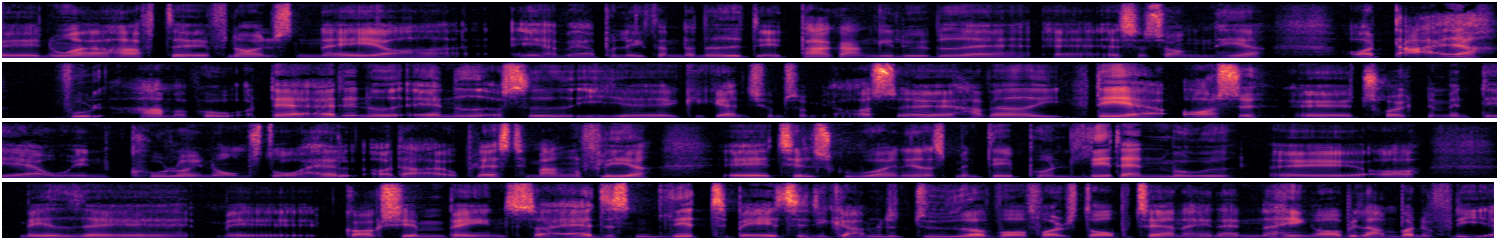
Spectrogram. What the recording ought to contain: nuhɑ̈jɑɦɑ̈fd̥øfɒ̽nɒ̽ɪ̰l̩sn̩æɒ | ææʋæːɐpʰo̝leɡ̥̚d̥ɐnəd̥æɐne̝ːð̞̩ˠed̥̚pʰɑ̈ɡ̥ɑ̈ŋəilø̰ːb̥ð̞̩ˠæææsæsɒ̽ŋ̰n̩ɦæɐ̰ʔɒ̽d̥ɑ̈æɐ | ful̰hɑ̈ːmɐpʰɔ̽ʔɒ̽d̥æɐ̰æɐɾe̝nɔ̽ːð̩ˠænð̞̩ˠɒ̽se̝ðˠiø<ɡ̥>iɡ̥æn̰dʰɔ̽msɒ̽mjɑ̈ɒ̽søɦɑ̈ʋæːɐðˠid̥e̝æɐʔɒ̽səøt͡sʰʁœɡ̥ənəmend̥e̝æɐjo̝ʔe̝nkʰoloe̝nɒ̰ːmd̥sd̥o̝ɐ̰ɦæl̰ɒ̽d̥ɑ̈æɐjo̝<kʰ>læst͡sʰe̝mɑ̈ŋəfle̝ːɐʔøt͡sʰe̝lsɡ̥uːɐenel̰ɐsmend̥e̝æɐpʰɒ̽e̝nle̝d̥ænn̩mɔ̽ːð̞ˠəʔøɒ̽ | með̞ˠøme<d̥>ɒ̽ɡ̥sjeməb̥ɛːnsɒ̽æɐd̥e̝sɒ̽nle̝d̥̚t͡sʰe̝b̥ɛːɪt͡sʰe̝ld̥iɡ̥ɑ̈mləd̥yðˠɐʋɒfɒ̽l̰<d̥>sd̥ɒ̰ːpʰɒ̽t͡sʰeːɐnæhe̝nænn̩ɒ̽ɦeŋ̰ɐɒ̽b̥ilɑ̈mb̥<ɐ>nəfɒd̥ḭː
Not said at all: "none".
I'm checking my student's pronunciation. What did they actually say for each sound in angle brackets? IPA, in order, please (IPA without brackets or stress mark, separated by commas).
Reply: ɡ̥, pʰ, ɡ̥, ɡ̥, ɐ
